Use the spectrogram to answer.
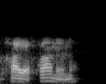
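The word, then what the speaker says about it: Chaya Chanin: So when Chaya Hanan, right, that's how she pronounces her name, C-H-A-Y-A, space C-H-A-N-I-N,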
